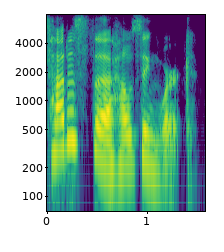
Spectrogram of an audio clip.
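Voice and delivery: usual speaking voice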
